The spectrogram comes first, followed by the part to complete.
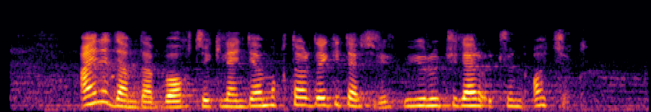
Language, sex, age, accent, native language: Uzbek, female, 19-29, Qashqadaryo, Uzbek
